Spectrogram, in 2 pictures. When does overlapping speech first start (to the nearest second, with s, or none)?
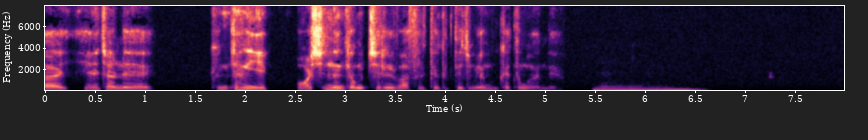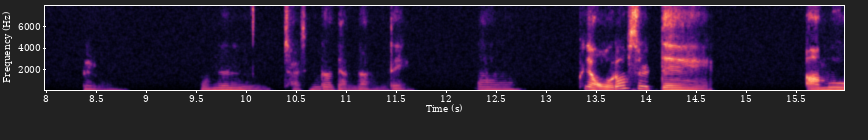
none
